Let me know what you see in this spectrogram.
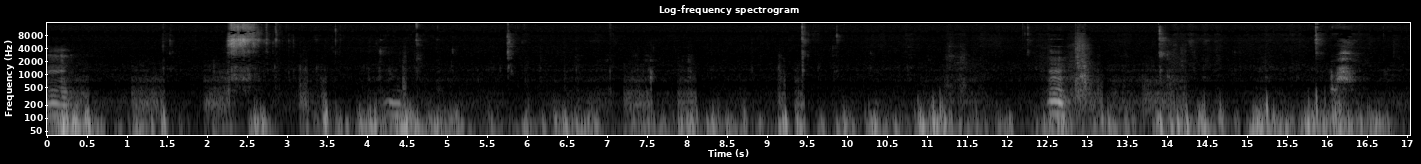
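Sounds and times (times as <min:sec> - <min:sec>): hissing slurp: 0:02.0 - 0:03.0
chewing with wet clicks: 0:02.4 - 0:06.3, 0:09.3 - 0:10.4.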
